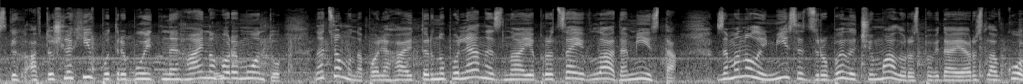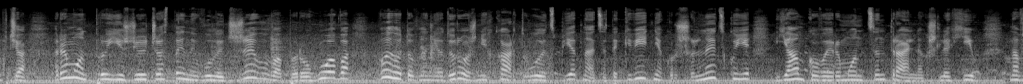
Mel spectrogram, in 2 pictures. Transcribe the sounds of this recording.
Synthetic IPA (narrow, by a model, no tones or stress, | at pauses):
sʲkɪxɐwt̪ɔʃlʲɐxʲiwpɔt̪ɾɪbujʊt̚ʲneɦɑjnɔɦɔɾe̞mɔnt̪ʊ | nɐt͡sʲɔmʊnɐpɔlʲɐɦɑjʊt̚ʲt̪ɪrnɔpɔlʲanɪznɑjɛpɾɔt̪sɛiʋlˠɑd̪ɐmʲist̪ɐ̰ | zɐmɪnulˠɪjmʲisʲɐt͡sʲzɾɔbɪlˠɪt͡ʃɪmɑlˠɔɾɔspɔʋʲid̪ɑjɛjɐɾɔslˠɑwkɔpt͡ʃɐ | ɾe̞mɔnt̪̚pɾɔjiʒd͡ʒʊjɛt͡ʃɐst̪ɪnɪʋulˠɪt͡sʲʒɪʋɔʋɐpeɾʊɦɔʋɐ | ʋɪɦɔt̪ɔʋlˠenʲːɐd̪ɔɾɔʒnʲixkɑrt̪ʋulˠɪt͡sʲpʲjɐt̪nɑt͡sʲɐt̪ɛkʋʲitʲnʲɐkɾʊʃɔlʲnɪt͡sʲkɔji | jɑmkɔʋɪjɾe̞mɔnt̪sent̪ɾɑlʲnɪxʃlʲɐxʲiw | nɐ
